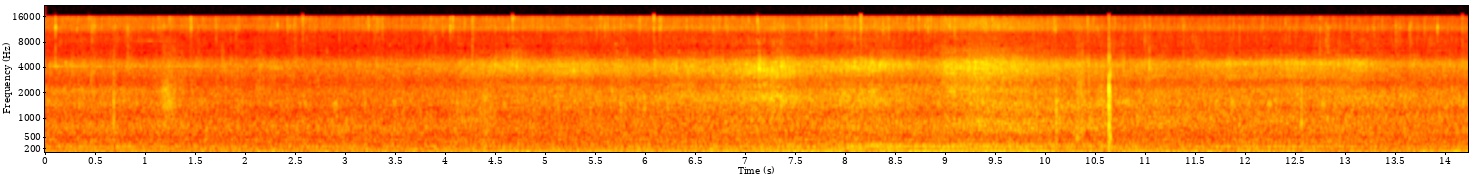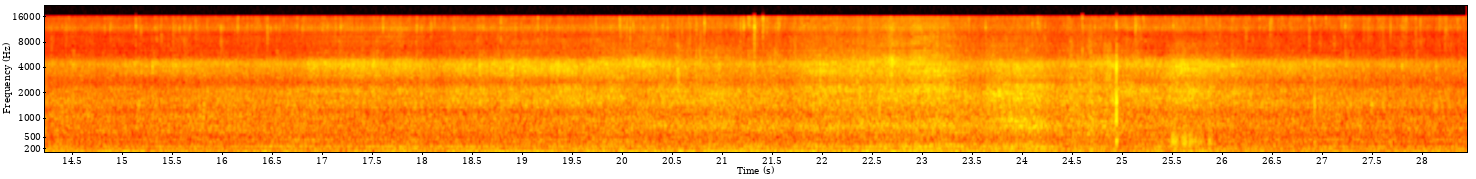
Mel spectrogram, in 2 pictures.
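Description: Moderate rain falling steadily in gusty wind, with a low rumble of wind swelling in the second half and a couple of sharp drip ticks.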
